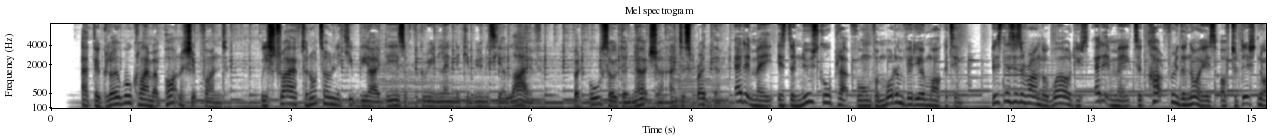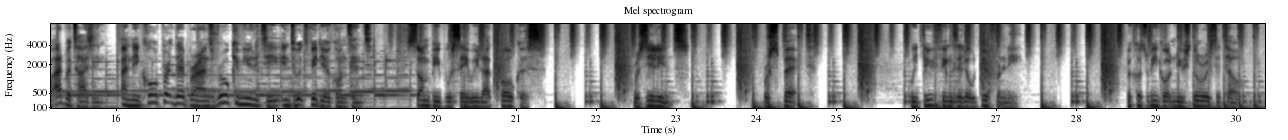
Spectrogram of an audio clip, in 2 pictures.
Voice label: corporate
